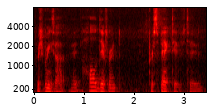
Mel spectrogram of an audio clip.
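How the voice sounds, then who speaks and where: A man with a soft, mellow voice gives a reflective dharma talk. He explains things haltingly, pausing to find his words as he answers a group. A low rumbling noise sits behind him. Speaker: meditation teacher. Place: group meditation gathering.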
